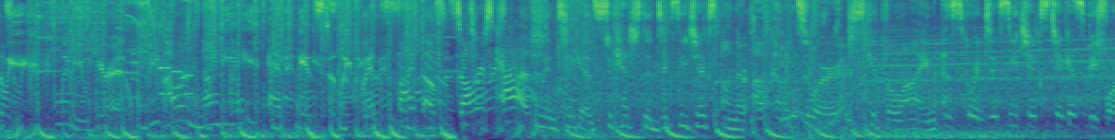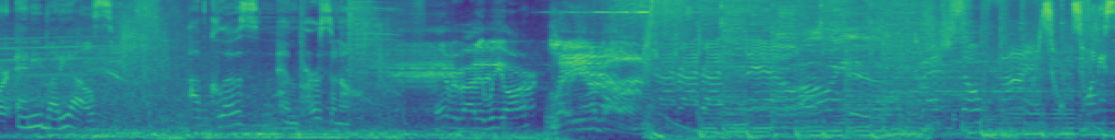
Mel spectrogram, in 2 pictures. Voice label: radio women country; radio imaging

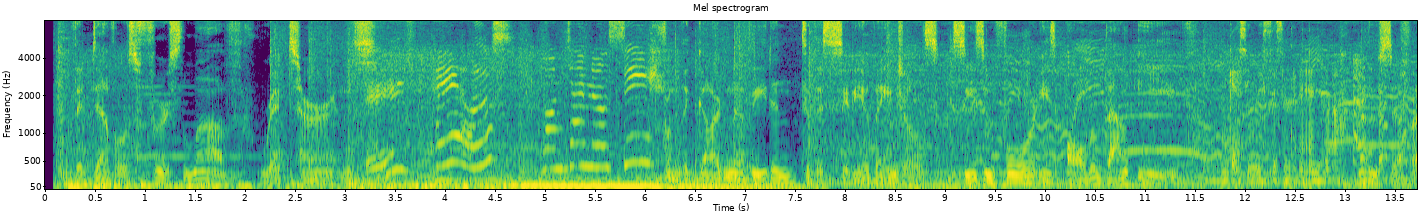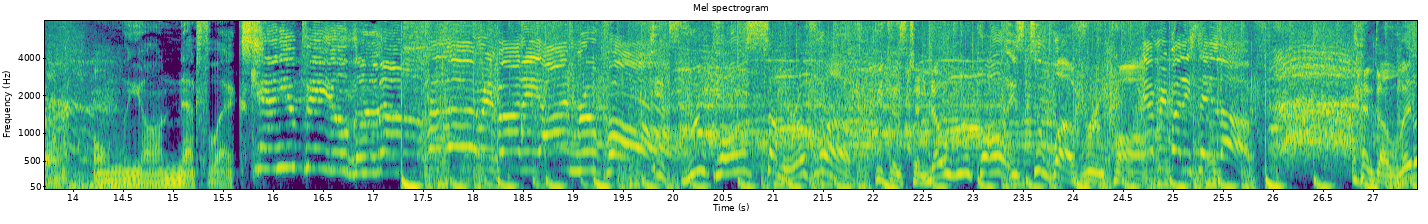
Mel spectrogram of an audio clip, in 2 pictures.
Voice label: promo men

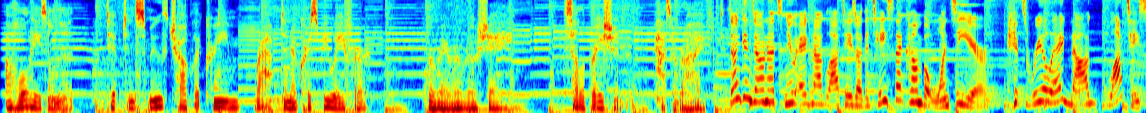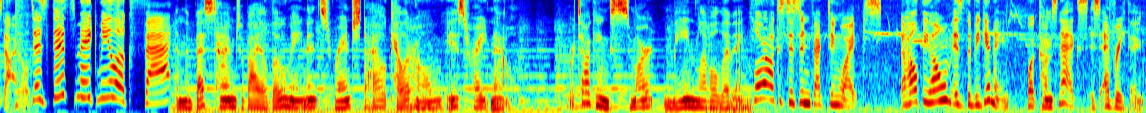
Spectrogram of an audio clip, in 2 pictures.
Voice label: commercial female; commercial women

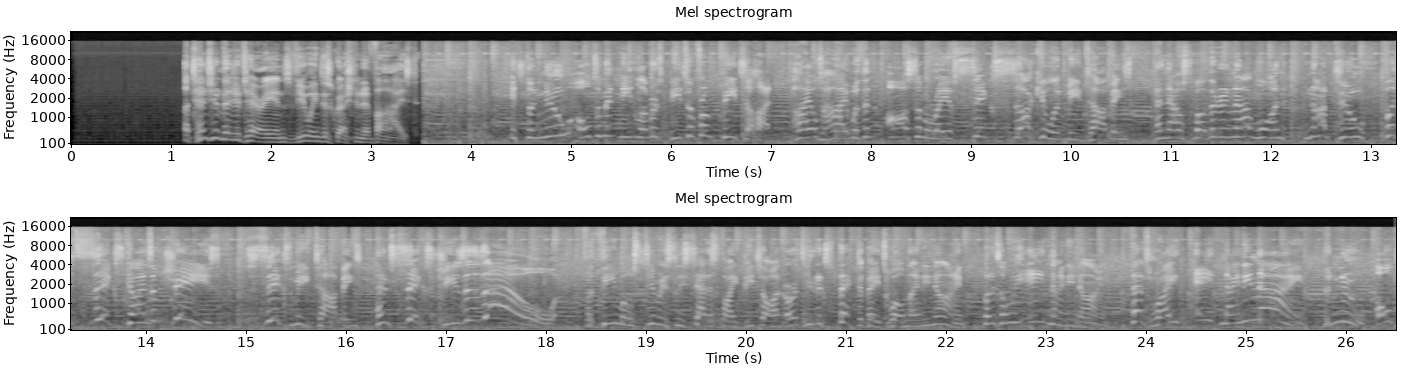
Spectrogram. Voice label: celebrity commercial

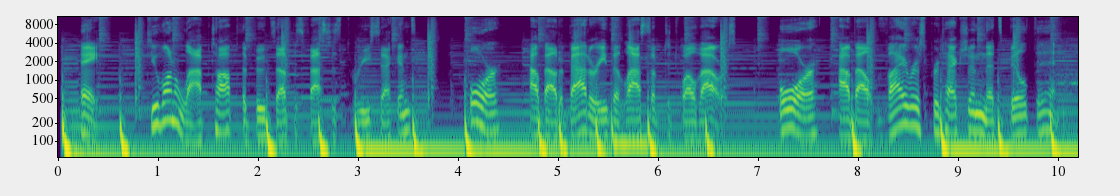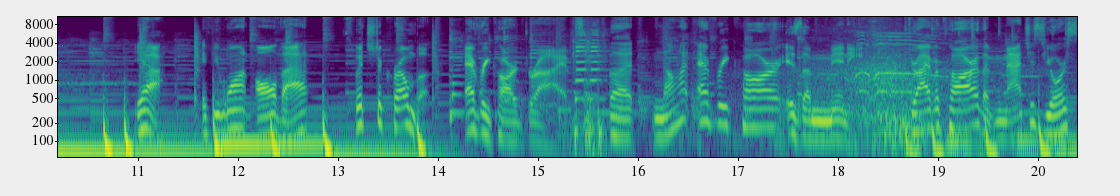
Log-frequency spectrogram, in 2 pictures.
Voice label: commercial nonbinary

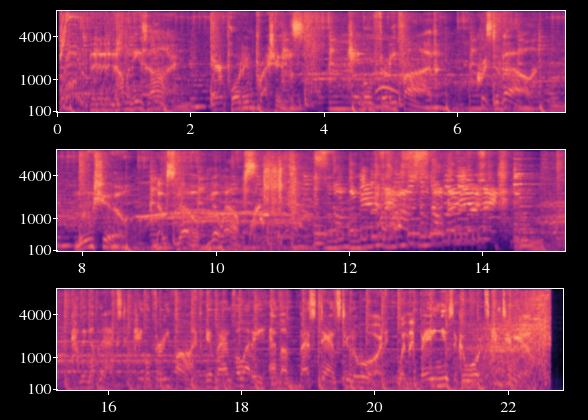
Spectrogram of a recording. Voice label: announcers men in show; show and stadium announcers

